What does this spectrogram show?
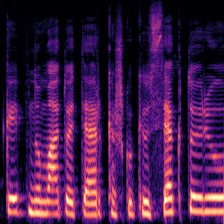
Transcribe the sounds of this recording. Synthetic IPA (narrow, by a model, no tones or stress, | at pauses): kɐɪpnʊmɑːt̪oːt̪ʲɐrkɐʃkoːkʲuːsʲæːkt̪oːɾʲuː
